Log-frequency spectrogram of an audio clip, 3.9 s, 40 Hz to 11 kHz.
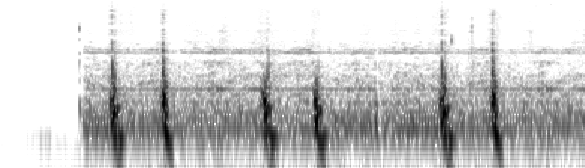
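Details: Three clear lub-dub pairs over a steady low hum, about 55 per minute, used to teach the cardiac cycle: normal first (AV valve closure) and second (semilunar valve closure) heart sounds.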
